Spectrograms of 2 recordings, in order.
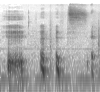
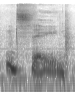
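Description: First: Softer, breathy "Insane" laughed out; "Insane" half-laughed, unvoiced and soft; laughing whisper. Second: High, awed "Insane" falling away; "Insane" said high and falling in disbelief; incredulous. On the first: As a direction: laugh the word "Insane" under your breath. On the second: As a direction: say "Insane" high and let it drop. Reacts in disbelief. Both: Real, not acted.

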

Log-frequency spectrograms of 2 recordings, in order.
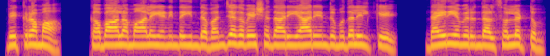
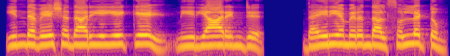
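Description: First: A booming voice like thunder; thunderous voice. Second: Throaty roar. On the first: Hidden hero throws the dare back at the sorcerer, booming like thunder. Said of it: "இடிமுழக்கம் போன்ற ஒரு குரல்". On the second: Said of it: "அடித்தொண்டையினால் கர்ஜனை செய்தார்". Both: A narrator's reading.

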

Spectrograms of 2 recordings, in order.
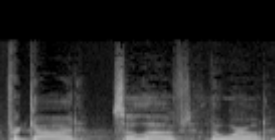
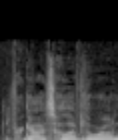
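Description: First: X0.5 slow, every word set apart; slow emphatic recitation; slow, weighty repeat. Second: Said in the usual way. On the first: Shown as a demonstration. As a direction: lean on each word of "For God so loved the world". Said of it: "repeated slowly for emphasis". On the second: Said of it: "plain restatement".

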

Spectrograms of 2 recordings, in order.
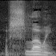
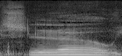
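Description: First: Said in the usual way. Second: SLOWING in slow motion, the first syllable held; drawn-out slowing. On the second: Shown as a demonstration. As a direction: stretch "Slowing" out long and soft. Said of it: "Say it with me".

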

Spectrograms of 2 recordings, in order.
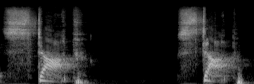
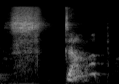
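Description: First: Higher, forceful stop with a falling end; firm commanding stop. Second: Very high squeaky stop, rising at the end; weak, laughable stop. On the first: Teacher silencing a room of kids, firm command. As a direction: order it with full authority, no question in it. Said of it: "the room gets really quiet". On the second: Teacher showing kids a stop they laugh at, squeaky. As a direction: squeak it out like a timid question. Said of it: "you'll hear all these kids laugh". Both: Shown as a demonstration.

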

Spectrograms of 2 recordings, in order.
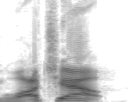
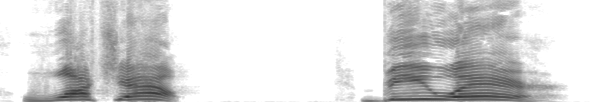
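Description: First: Said in the usual way. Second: Much higher and louder, a near-shouted watch out, beware; urgent loud warning. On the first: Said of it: "And he cautioned them". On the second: Shown as a demonstration. Pastor shows the congregation Jesus's severe warning, near-shouted and higher. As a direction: cry it out like a command with maximum urgency. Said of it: "And then twice".

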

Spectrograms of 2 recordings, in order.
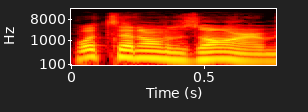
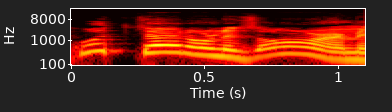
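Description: First: Said in the usual way. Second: Higher-pitched, mocking imitation of a dim captain; mock dumb question. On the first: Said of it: "he's like". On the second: Host mimics captain distracted by the gadget, higher mock-dumb voice. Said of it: "And then being dumb".

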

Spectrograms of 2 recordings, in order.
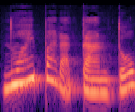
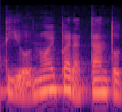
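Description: First: Louder incredulous yell; shouting. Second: Said in the usual way. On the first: A narrator's reading. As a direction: shout his words back at him. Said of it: "volvió a gritar".

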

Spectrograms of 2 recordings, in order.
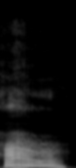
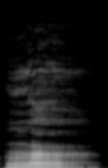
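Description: First: Tiny high squeaky roar; little sister copying the roar, much higher; copycat roar. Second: Low mock roar from Monty; a big brother's playful growl. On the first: Acted. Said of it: "a Millie também rugia". (rugido agudo e pequenino) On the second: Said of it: "Quando o Monty rugia". (rugido grave de brincadeira)

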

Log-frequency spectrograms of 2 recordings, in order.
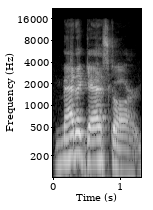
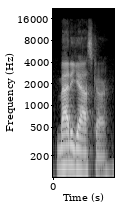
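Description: First: Madagascar repeated slowly, stressed; slow shocked Madagascar. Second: Madagascar with 'mati' middle; his odd Madagascar. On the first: Friend repeats his Madagascar, slow and aghast. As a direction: echo Madagascar slowly in disbelief. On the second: Man shows how he says Madagascar. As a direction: say Madagascar as 'mah-dee-gascar'. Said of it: "the other one that's probably gonna make you flip". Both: Shown as a demonstration.

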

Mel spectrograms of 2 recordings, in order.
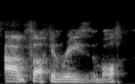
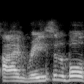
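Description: First: A lower, firmer "I'm fucking reasonable"; firm emphasis. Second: Said in the usual way. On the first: Shown as a demonstration. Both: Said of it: "That's too soft".

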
